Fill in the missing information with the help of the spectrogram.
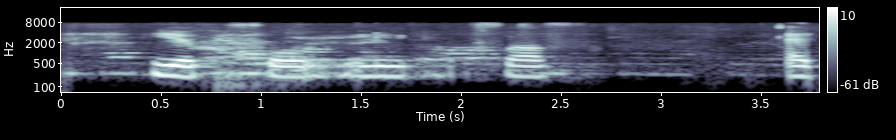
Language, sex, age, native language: Icelandic, male, 6, Polish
